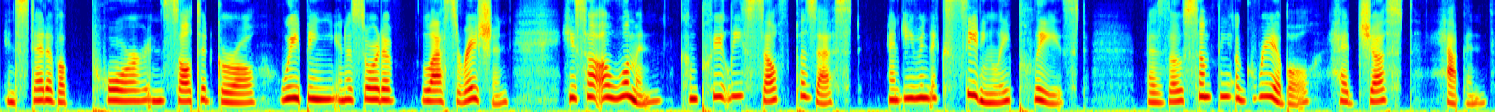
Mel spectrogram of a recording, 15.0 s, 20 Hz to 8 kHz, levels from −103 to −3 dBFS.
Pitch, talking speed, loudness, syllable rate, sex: 250 Hz, 120 wpm, -18 LUFS, 4.3 syllables/s, female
